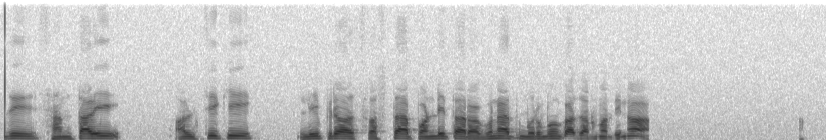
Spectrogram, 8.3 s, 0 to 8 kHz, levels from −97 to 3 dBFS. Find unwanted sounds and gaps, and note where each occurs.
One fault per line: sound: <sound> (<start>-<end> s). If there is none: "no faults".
no faults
